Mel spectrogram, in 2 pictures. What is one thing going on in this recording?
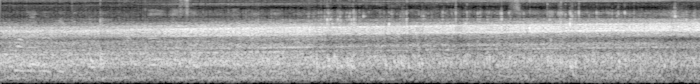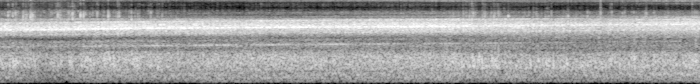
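Jet engines roar steadily as an airliner speeds down a runway.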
